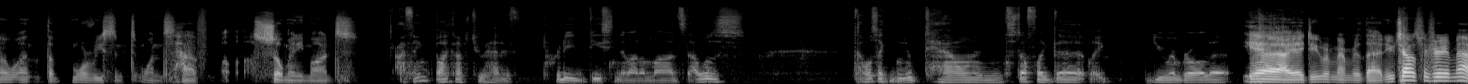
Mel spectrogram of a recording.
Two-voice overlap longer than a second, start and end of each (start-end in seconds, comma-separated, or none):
none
